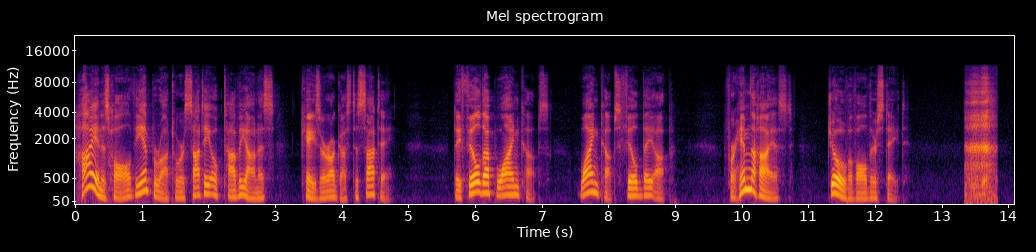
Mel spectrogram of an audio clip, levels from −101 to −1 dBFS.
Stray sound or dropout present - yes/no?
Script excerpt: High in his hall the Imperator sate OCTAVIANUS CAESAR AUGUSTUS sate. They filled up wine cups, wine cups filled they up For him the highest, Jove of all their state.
yes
